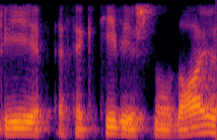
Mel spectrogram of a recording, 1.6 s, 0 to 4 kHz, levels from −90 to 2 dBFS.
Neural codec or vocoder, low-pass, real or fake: none; 3.6 kHz; real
